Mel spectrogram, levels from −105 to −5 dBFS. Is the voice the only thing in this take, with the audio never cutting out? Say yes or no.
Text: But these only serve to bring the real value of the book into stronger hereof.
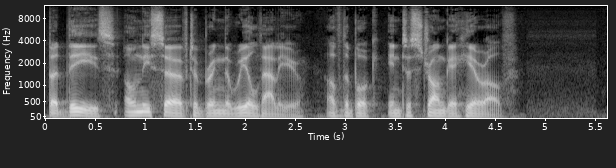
yes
